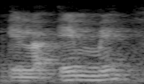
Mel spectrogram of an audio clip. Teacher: en el modo de articulación es también nasal porque interviene el paso de aire se da por la nariz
